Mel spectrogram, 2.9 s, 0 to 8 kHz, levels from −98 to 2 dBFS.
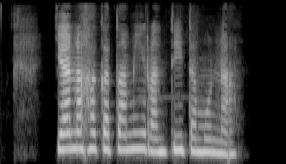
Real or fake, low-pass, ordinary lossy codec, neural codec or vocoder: real; 7.2 kHz; AAC, 32 kbps; none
